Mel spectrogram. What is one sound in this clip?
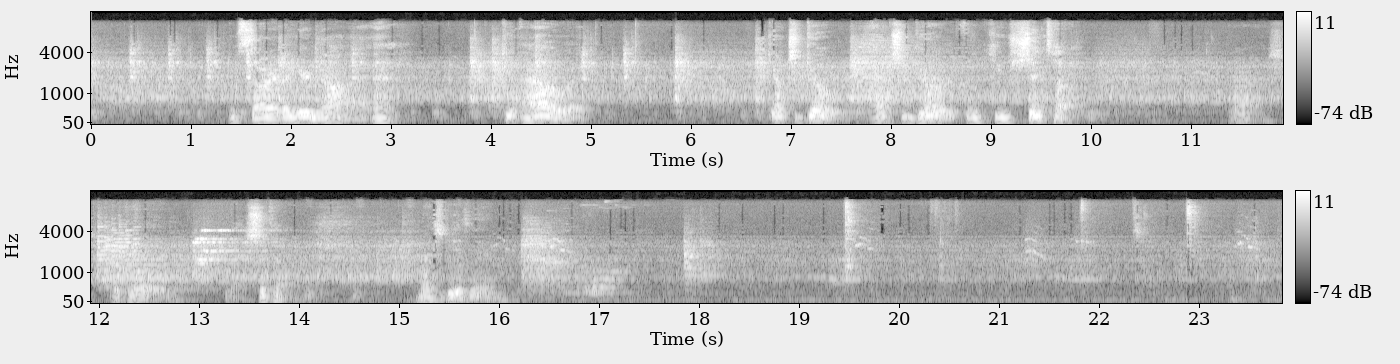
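Video game sound effects play from a television loudspeaker.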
